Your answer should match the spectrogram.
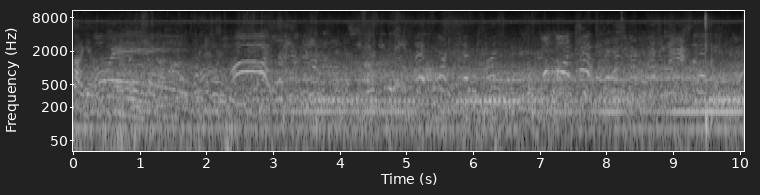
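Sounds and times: distant shouting voices: 0.0s - 10.0s
soccer ball kick thud: 9.5s - 9.7s.

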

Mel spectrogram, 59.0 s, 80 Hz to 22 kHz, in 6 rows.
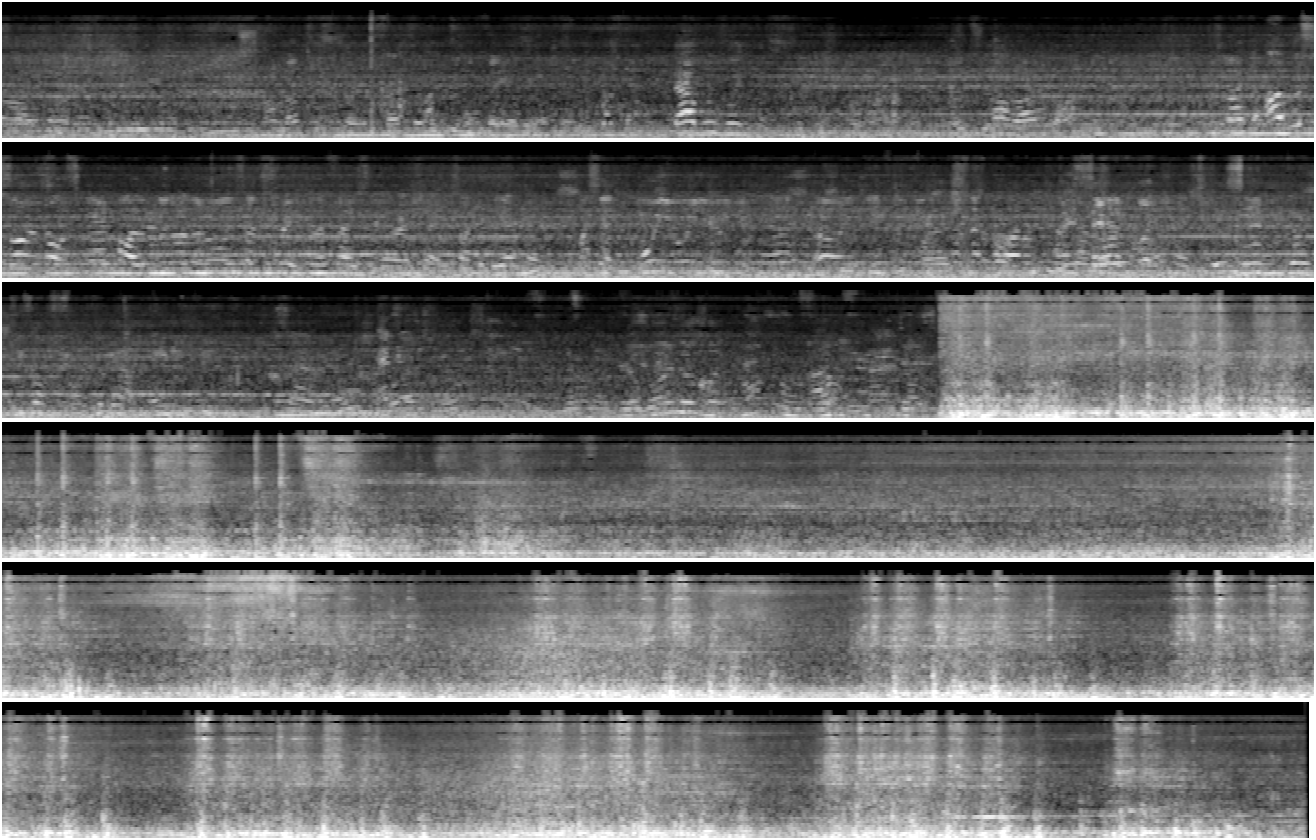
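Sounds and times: electric train passing close: 0.0s - 59.0s
clickety-clack over rail joints: 26.8s - 32.4s, 40.9s - 58.7s.

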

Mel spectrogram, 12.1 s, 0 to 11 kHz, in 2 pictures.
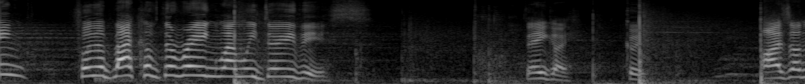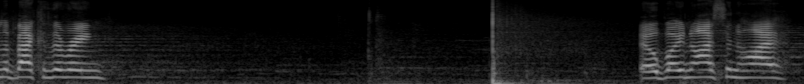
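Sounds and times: basketball bouncing on wooden floor: 1.7s - 6.2s, 9.7s - 10.3s.

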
